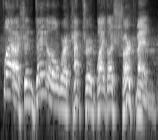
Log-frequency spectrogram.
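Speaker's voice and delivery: usual speaking voice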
